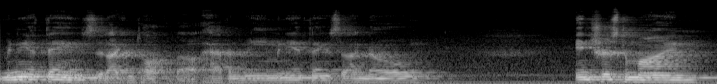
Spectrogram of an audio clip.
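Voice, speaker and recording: Monotone, flat intonation at a fairly slow pace, with noticeable background noise and audible room echo. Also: man. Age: 30s. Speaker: podcast host. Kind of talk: personal storytelling monologue.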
